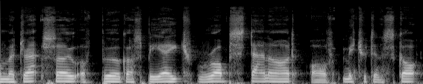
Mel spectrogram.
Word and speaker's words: Stannard: of burgos bh rob stanard of mitchelton scott or stannard i think is the australian pronunciation um i'll say both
